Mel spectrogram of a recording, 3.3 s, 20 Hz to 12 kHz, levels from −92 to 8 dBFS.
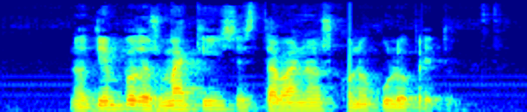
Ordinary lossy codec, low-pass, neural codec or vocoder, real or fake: MP3, 96 kbps; 10.8 kHz; none; real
